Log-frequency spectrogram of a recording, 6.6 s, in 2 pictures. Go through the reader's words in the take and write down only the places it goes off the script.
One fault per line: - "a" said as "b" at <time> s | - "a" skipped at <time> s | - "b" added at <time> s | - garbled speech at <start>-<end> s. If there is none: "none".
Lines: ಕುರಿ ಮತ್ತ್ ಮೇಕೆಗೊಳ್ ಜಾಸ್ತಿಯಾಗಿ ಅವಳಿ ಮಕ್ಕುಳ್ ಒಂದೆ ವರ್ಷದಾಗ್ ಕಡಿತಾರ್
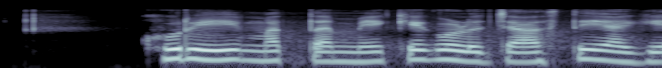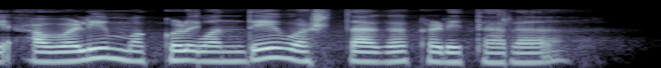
none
